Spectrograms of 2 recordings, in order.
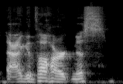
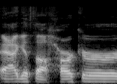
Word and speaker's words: Agatha Harkness: to touch upon um agatha harkness i said it right this time yeah okay i think i was calling her agatha harker or something like that the first yeah it's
